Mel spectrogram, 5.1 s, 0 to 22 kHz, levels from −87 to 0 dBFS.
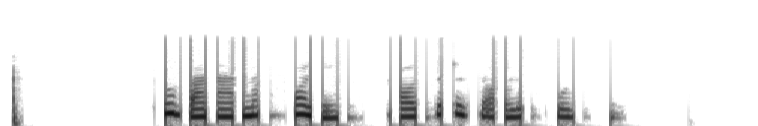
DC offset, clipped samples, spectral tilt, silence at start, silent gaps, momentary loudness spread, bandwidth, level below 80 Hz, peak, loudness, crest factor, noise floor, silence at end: under 0.1%; under 0.1%; -9 dB/octave; 0.1 s; 0.25-1.01 s, 1.91-1.95 s, 2.49-2.57 s, 4.01-4.06 s; 12 LU; 7.2 kHz; -48 dBFS; -4 dBFS; -19 LUFS; 16 dB; under -90 dBFS; 0.95 s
